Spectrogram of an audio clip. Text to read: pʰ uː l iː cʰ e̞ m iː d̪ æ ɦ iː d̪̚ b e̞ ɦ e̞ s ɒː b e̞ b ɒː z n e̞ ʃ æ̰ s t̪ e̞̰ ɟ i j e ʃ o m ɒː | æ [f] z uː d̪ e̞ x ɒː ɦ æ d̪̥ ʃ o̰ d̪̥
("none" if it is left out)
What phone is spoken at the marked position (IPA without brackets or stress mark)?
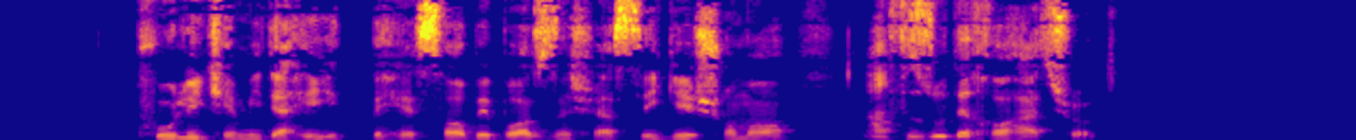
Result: f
